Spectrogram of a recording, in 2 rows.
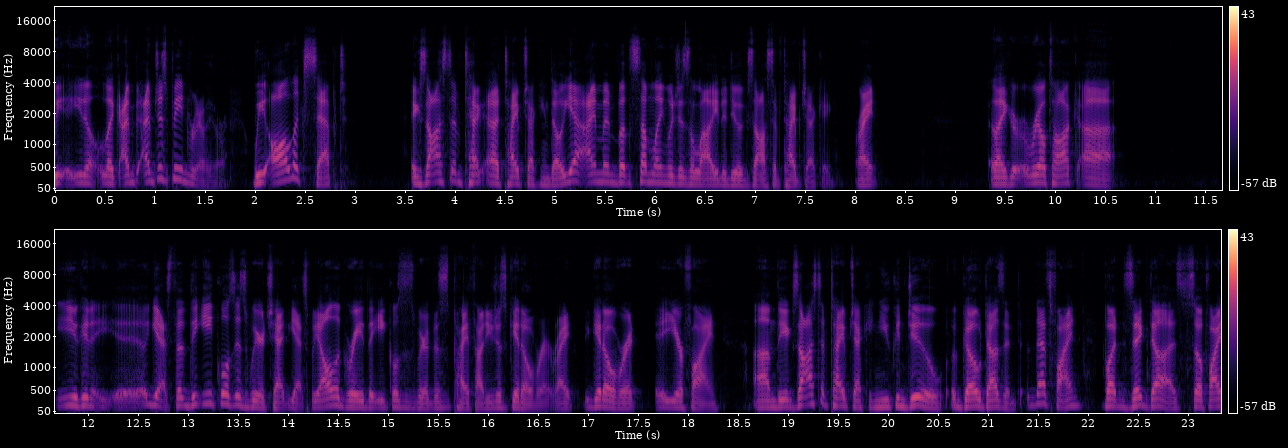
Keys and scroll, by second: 20.1 alt+[, 20.7 alt+{, 21.7-23.3 typing.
